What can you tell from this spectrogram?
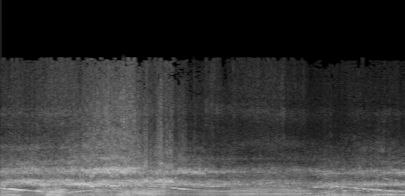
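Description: Police siren wailing, its pitch sliding slowly up and down, over a steady hissing rush.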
